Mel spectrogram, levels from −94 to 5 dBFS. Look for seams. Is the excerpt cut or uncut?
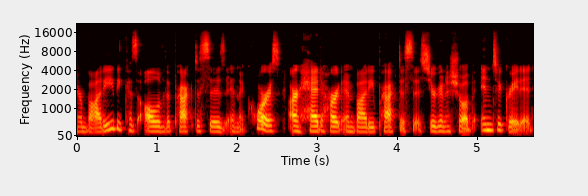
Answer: cut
